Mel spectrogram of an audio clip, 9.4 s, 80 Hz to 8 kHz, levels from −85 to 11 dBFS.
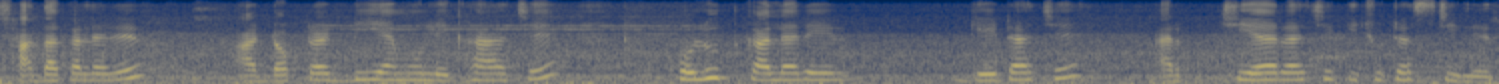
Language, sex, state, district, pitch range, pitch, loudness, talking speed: Bengali, female, West Bengal, Malda, 230-255 Hz, 240 Hz, -20 LUFS, 120 wpm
